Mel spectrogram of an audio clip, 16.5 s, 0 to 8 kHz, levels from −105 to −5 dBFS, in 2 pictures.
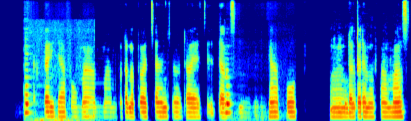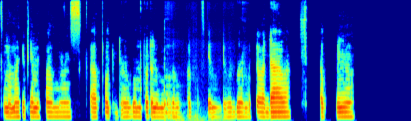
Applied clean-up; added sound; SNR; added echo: neural mask model DeepFilterNet 3.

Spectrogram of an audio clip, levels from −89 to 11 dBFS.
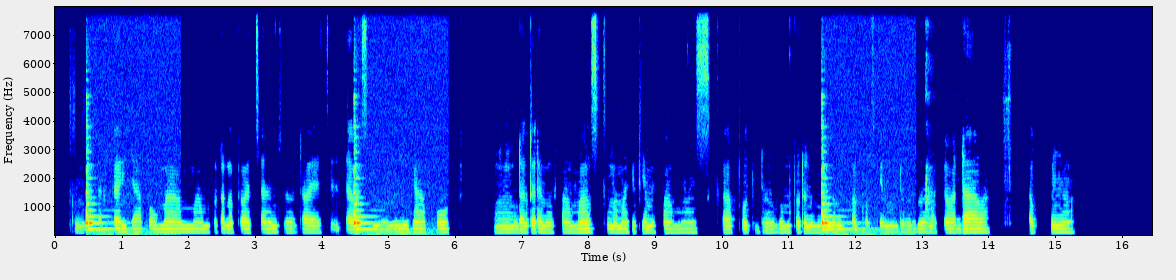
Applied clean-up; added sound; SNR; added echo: none; Bowed string instrument; -4 dB; none.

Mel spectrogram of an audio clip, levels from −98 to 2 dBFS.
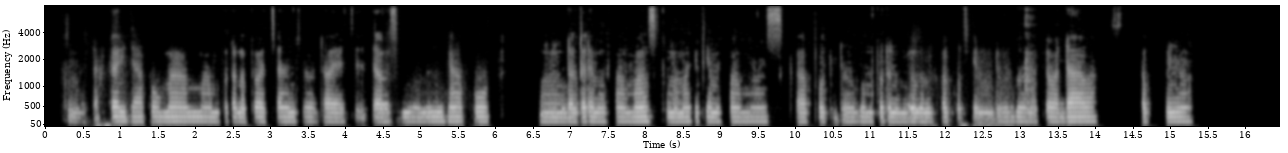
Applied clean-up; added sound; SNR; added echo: neural mask model Resemble Enhance denoiser.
